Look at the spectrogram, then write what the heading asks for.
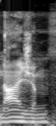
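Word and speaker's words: Nijem: I think they call him Nijam. Nijam. That's usually it's silent, but that's not right. Yeah, it's Niem.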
